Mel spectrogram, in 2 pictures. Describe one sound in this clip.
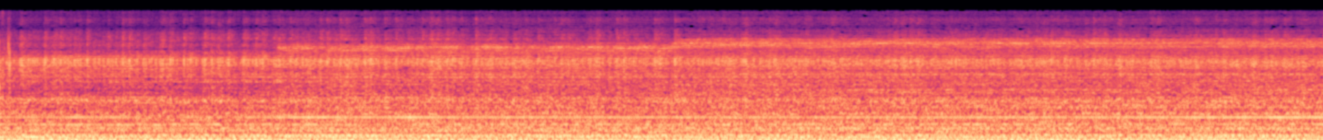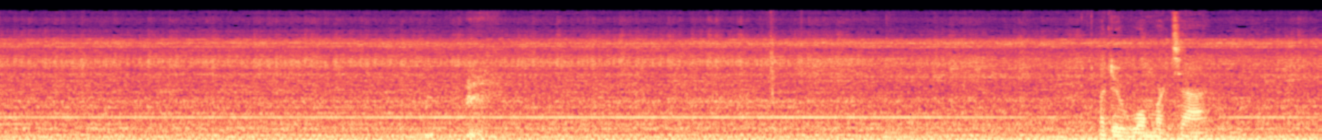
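A ventilation fan hums and blows air steadily overhead.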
